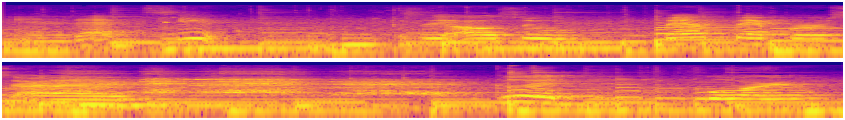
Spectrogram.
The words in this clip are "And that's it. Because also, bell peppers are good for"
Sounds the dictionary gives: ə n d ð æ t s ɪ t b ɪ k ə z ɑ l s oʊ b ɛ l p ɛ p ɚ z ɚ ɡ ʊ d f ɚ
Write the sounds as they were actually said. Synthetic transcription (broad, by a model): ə n ð æ t s ɪ t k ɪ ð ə ɑ l s oʊ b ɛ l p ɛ p ɚ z ɚ ɡ ʊ d f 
